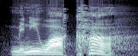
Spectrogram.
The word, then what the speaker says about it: Minnewakan: of this town called Minnewakan. Minnewakan. Minnewakan is what Dakota people would pronounce it.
